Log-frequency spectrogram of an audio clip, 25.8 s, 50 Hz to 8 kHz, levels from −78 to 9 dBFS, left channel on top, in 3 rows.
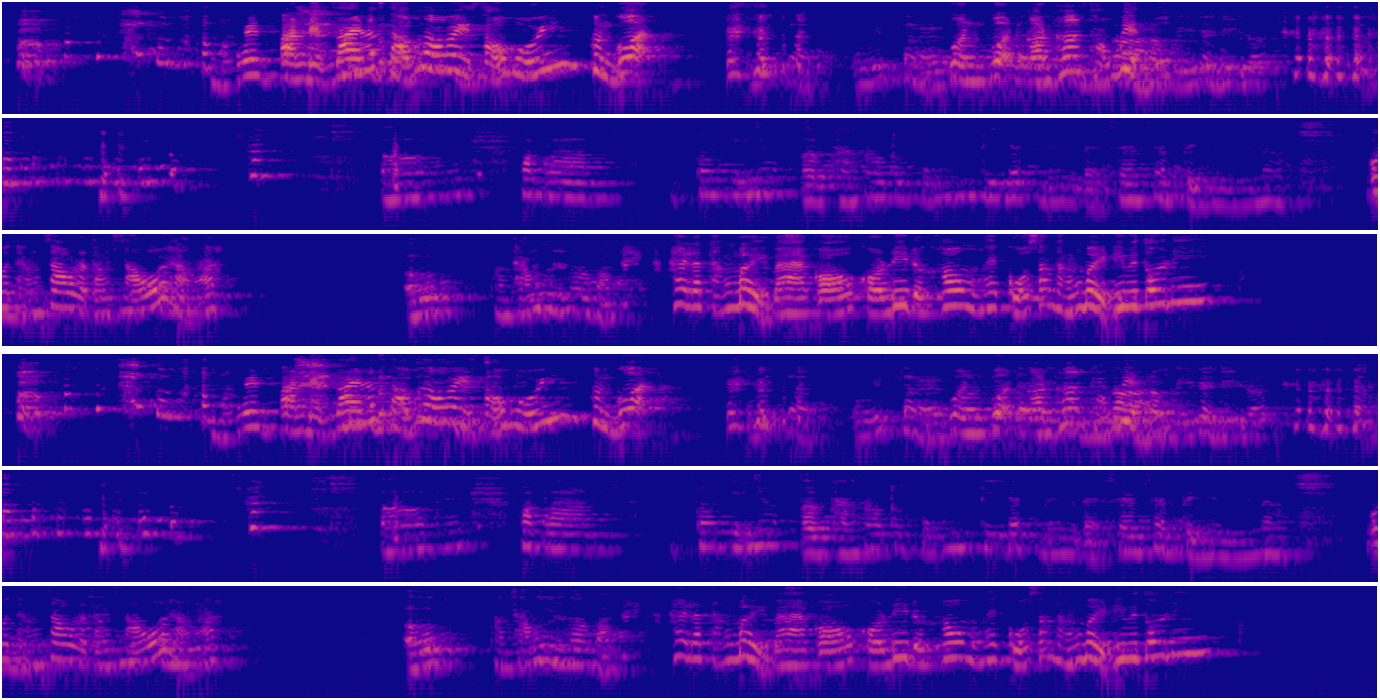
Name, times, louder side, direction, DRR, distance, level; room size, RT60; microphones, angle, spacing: voice 1, 0.1-1.5 1.8-3.3 4.7-7.9 8.4-8.7 9.1-9.7 10.1-12.3 12.9-18.5 19.7-20.0 20.3-21.1, right 2 dB, 90° right, 2 dB, 3.5 m, -46 dB
voice 2, 1.5-4.1 4.5-4.8 5.9-7.3 8.2-8.5 9.2-9.4 17.1-18.6 20.4-20.6 21.4-24.8, left 5 dB, 40° left, 12 dB, 0.7 m, -34 dB
21.5 x 10.5 x 4.4 m, 0.62 s
head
